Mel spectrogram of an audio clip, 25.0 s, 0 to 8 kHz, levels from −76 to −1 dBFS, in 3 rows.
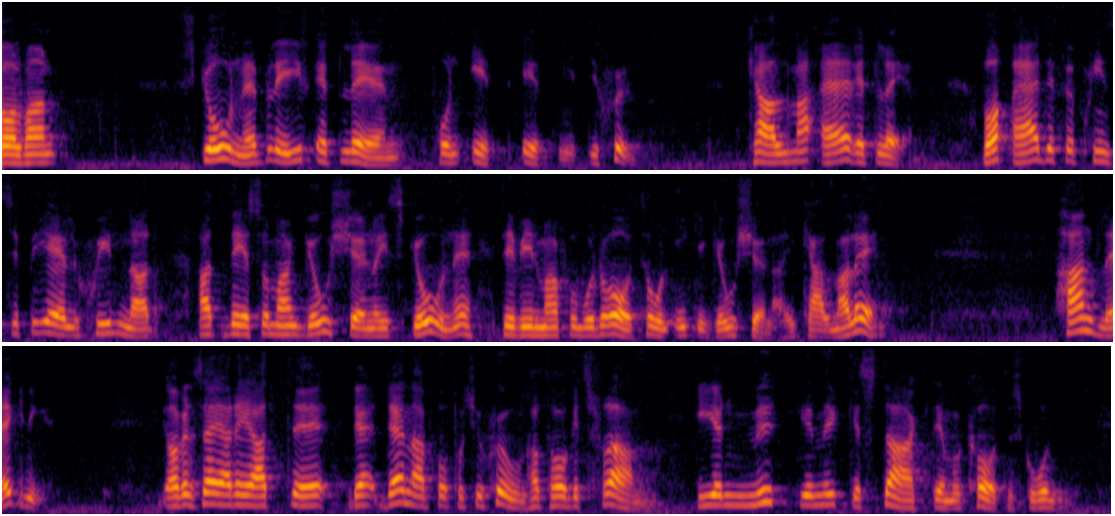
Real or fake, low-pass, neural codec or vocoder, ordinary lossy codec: fake; none; codec, 16 kHz, 2 kbps, X-Codec, WavLM features, trained on Multilingual LibriSpeech; none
